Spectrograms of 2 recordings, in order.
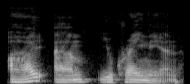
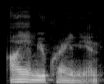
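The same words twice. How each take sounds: First: "I am Ukrainian" spoken slowly, word by word; slow teaching model. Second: Said in the usual way. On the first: Shown as a demonstration. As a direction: spell it out slowly for learners. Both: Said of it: "Пам'ятаєте?".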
